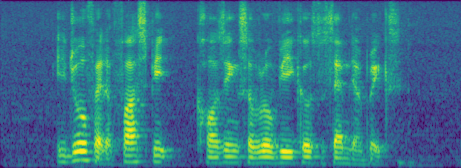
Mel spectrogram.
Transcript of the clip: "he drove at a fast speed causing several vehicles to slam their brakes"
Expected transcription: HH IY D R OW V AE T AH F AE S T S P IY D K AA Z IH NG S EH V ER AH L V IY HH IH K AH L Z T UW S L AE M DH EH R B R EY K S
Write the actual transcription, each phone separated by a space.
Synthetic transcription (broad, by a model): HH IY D R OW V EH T AH F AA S S P IY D K AA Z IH NG S EH V ER AH L V IY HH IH K AH L S T UW S EH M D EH B R EY K S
